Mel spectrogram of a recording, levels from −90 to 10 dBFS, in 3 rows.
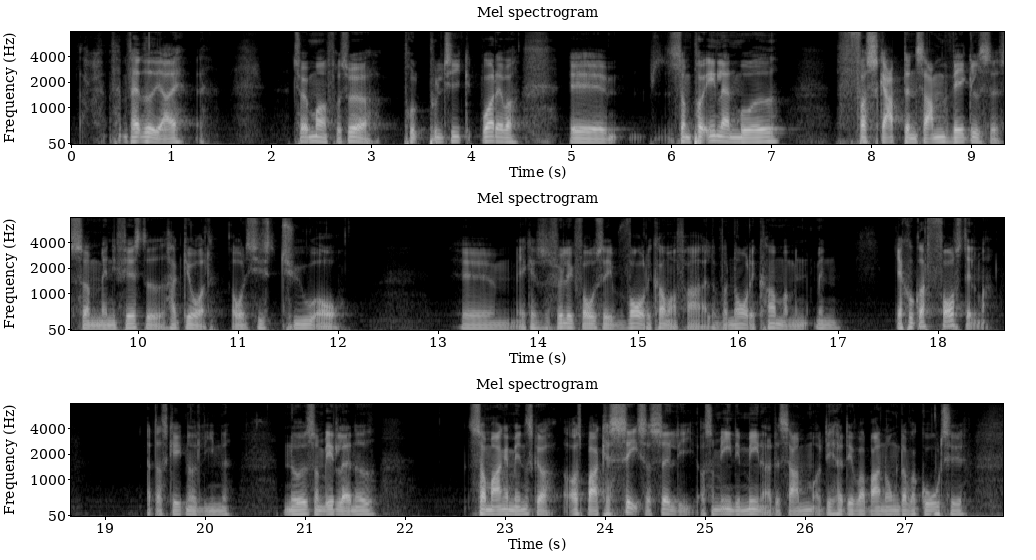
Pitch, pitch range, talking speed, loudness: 95 Hz, 85-105 Hz, 185 wpm, -27 LUFS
